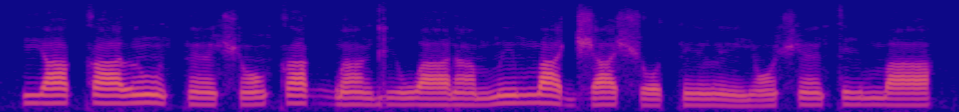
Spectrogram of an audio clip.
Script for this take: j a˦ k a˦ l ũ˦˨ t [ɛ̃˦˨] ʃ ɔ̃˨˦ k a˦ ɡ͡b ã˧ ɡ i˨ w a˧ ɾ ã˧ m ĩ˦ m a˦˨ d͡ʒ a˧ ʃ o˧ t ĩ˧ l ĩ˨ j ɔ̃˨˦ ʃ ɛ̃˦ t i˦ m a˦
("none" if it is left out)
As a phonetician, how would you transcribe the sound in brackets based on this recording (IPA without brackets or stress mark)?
ɛ̃˨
